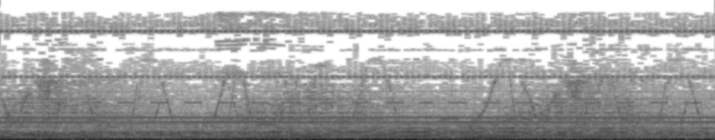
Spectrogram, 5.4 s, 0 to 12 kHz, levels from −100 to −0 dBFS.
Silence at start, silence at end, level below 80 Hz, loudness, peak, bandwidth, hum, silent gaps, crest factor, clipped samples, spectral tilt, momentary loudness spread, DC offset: 0 s; 0 s; -16 dBFS; -19 LUFS; -4 dBFS; 11 kHz; none; none; 12 dB; under 0.1%; -5.5 dB/octave; 2 LU; 0.4%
